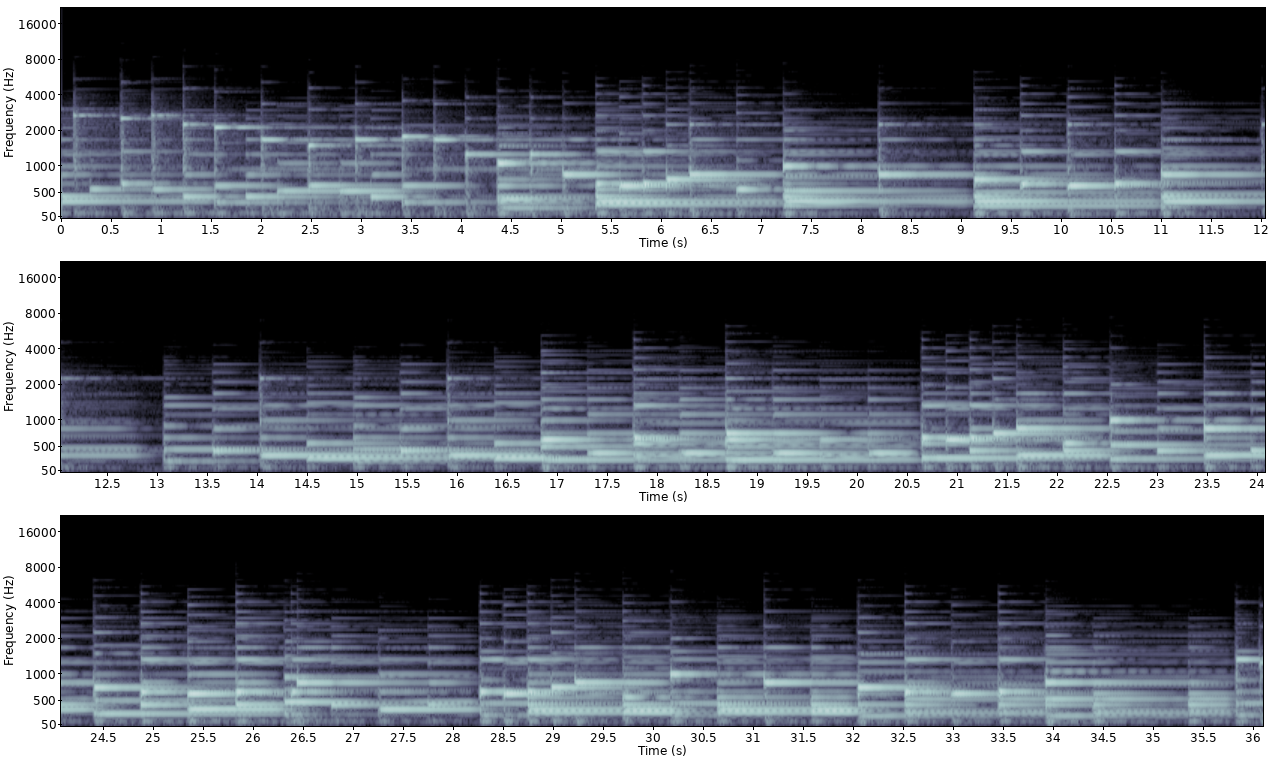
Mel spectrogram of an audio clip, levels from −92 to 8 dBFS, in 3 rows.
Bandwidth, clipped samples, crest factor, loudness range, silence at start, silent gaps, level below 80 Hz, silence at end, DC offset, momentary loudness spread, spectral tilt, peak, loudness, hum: 5 kHz; under 0.1%; 16 dB; 4 LU; 0 s; none; -52 dBFS; 0 s; under 0.1%; 8 LU; -10 dB/octave; 0 dBFS; -17 LUFS; none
